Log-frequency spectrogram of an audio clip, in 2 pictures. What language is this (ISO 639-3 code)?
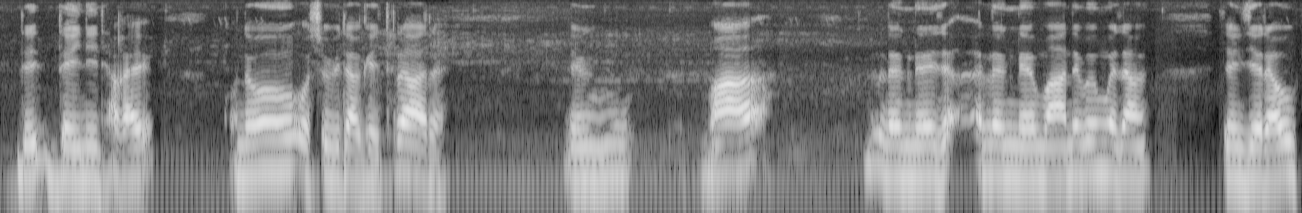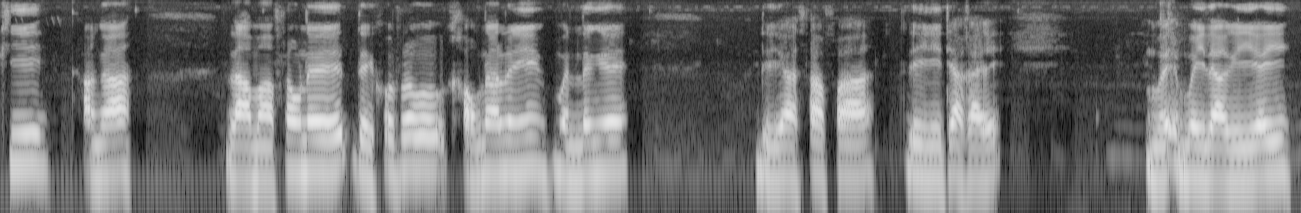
brx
